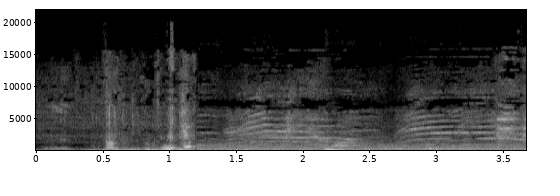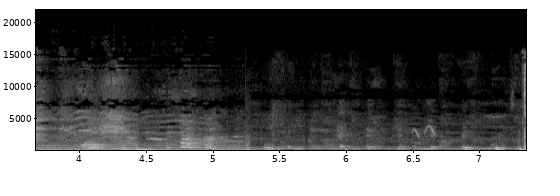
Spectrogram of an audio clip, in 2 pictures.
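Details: A pet cat gives wavering, drawn-out meows and caterwauling cries over about five seconds, mixed with people talking, laughter and background music.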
